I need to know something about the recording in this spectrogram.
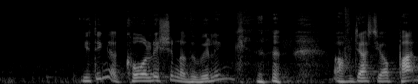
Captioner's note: chuckles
